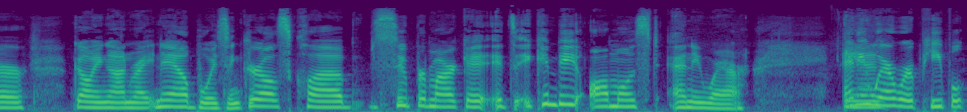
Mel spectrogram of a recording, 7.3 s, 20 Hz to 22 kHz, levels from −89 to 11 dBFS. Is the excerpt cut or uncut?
uncut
